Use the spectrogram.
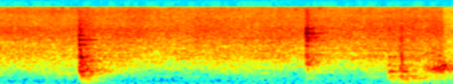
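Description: Prawns cooking in a pan over a medium flame, a soft continuous sizzle broken by three brief scraping strokes of a spoon, quiet and close.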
